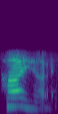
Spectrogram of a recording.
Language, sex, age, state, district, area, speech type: Goan Konkani, female, 18-30, Goa, Bardez, urban, conversation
